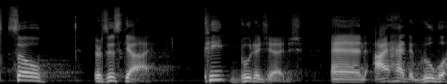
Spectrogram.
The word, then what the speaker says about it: Buttigieg: All right, so there's this guy, Pete Buttigieg, and I had to Google how to pronounce his name because I just did not know. But when you go to his campaign headquarters, like Boot Edge Edge is written on the wall pretty big, so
